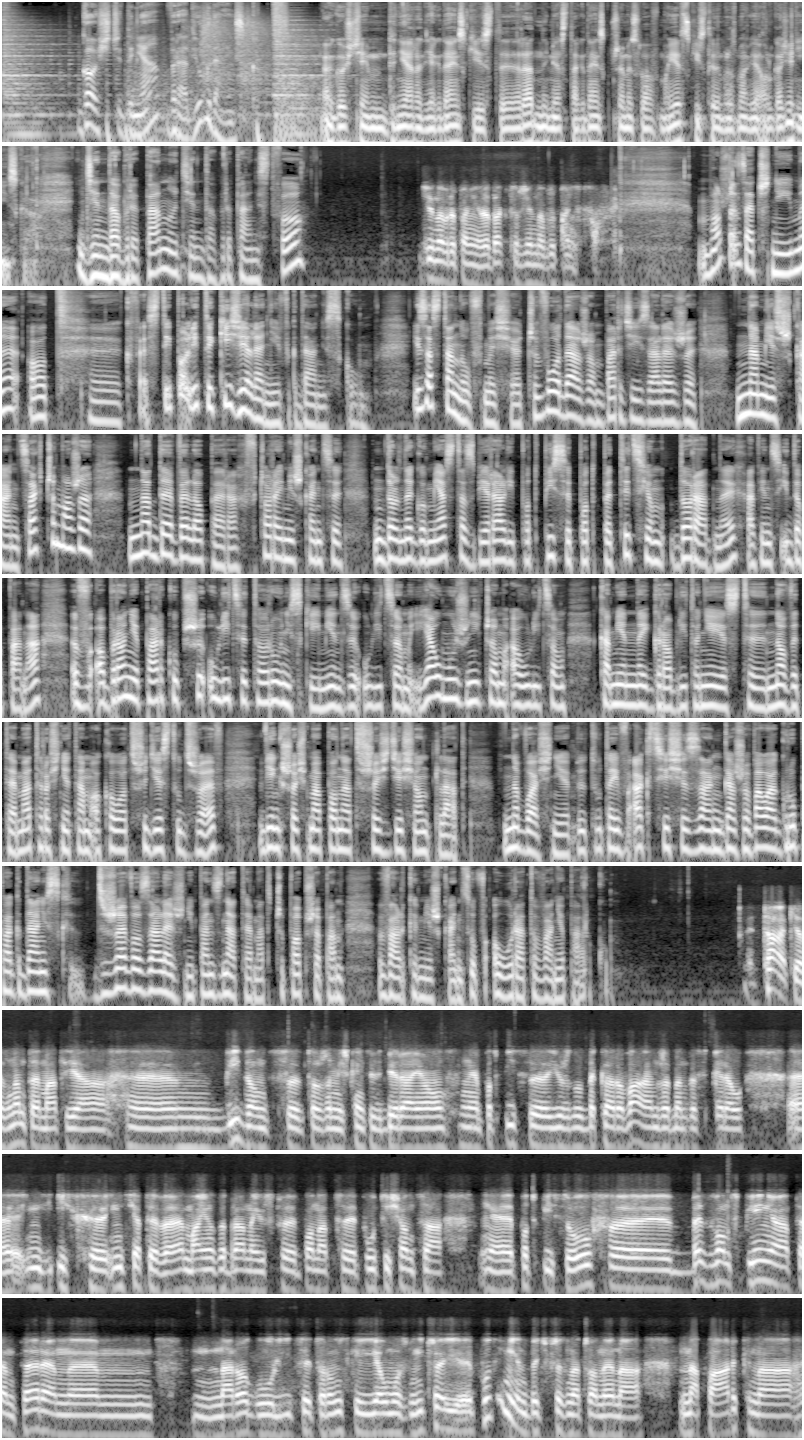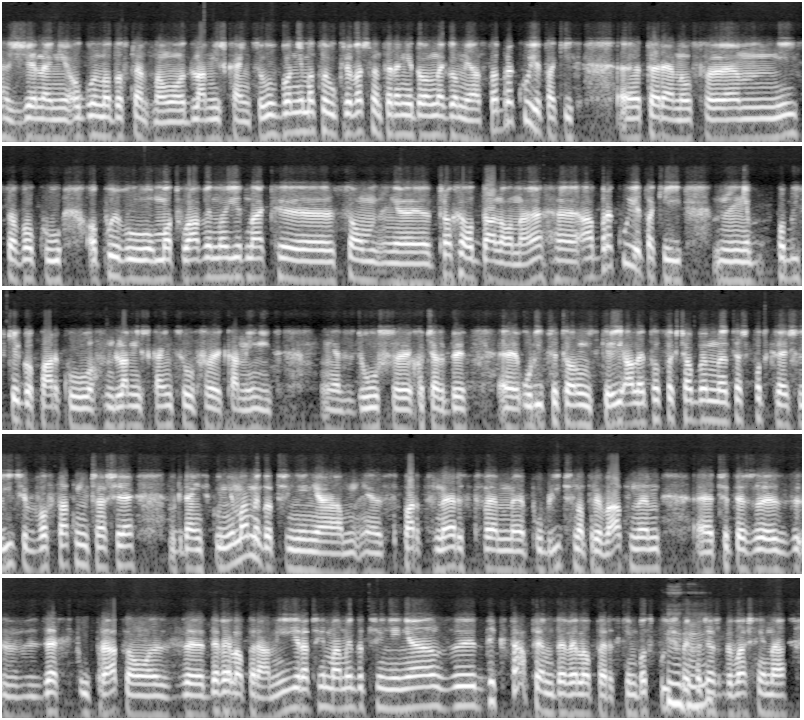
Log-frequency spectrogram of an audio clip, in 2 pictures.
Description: Gościa Dnia Radia Gdańsk, którym był Przemysław Majewski, radny Prawa i Sprawiedliwości.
